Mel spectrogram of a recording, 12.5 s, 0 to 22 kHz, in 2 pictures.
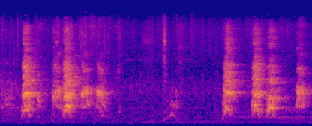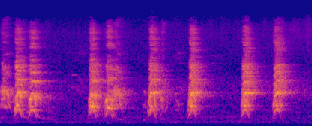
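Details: Barking from neighboring dogs recorded 12/7/15: bursts of sharp barks in clusters of two to four, separated by short pauses, loud against a near-silent backdrop.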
